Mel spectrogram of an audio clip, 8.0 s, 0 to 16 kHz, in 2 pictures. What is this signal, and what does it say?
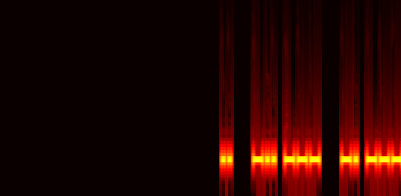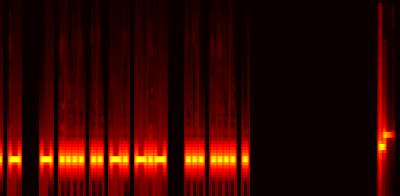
Morse code, heard as a keyed tone, about 39 wpm, 700 Hz. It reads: I DO NOT THINK SHE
